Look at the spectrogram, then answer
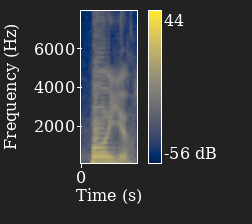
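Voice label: "pollo", Spanish; fonetica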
